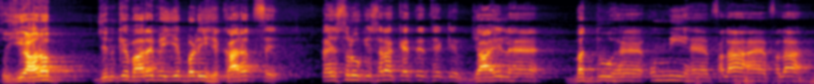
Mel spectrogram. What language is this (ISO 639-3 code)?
urd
